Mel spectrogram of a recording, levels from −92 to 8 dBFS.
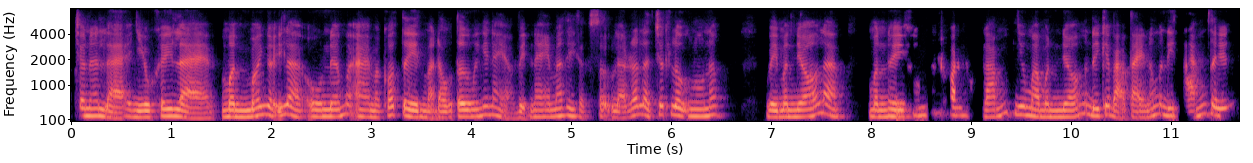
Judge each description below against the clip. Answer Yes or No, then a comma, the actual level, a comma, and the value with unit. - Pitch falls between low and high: Yes, medium, 180 Hz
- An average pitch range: Yes, average, 3.4 semitones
